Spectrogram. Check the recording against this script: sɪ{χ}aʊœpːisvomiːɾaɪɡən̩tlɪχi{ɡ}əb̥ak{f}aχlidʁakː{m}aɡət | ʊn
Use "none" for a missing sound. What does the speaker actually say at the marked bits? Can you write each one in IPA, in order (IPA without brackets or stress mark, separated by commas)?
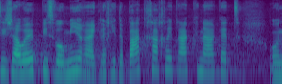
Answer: ʃ, d, χ, n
